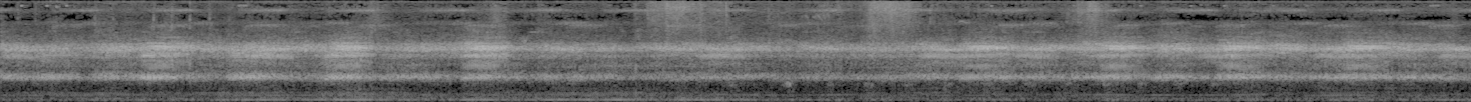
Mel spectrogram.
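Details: A dense frog chorus in waterlogged rice paddies after a night of rain in Ubon Ratchathani, Thailand, droning with bright pulsed notes swelling and fading every second or two, over low rumbling background noise; the frogs fall quiet at times and resume.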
